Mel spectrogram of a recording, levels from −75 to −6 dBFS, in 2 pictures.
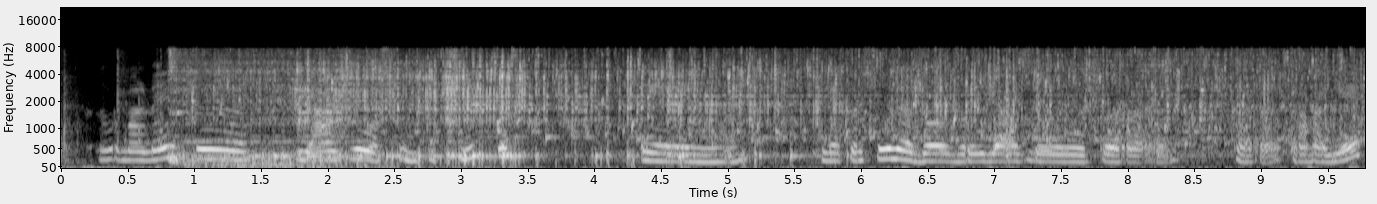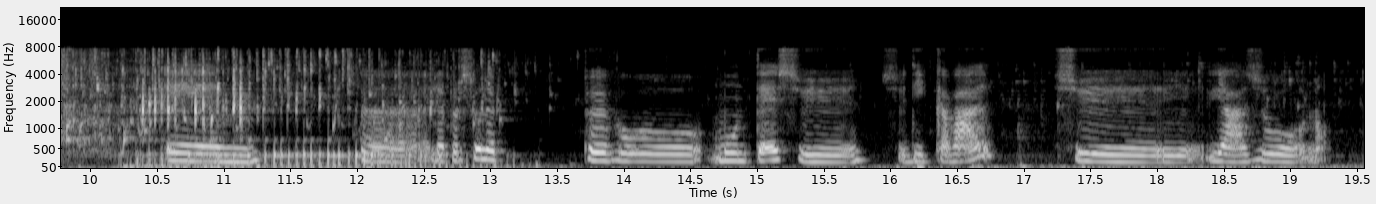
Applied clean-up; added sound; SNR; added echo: none; Toilet flush; 2 dB; none.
